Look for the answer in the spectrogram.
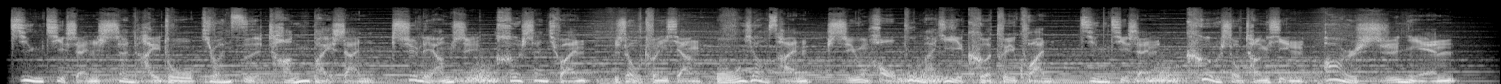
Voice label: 男 广告 山黑猪

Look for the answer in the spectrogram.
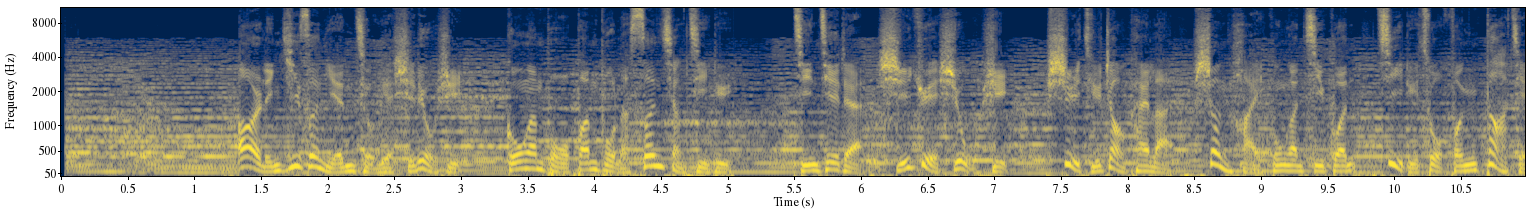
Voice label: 男 专题; 政府专题

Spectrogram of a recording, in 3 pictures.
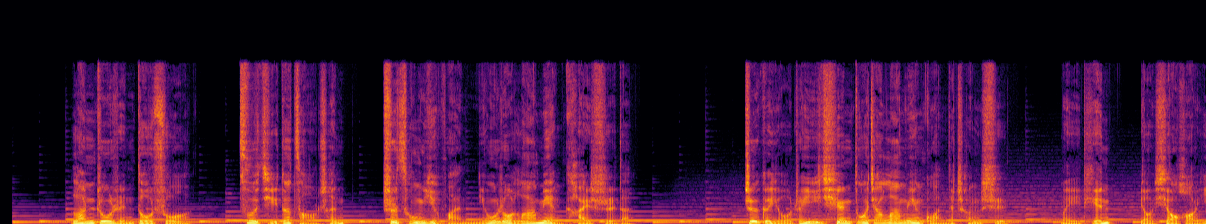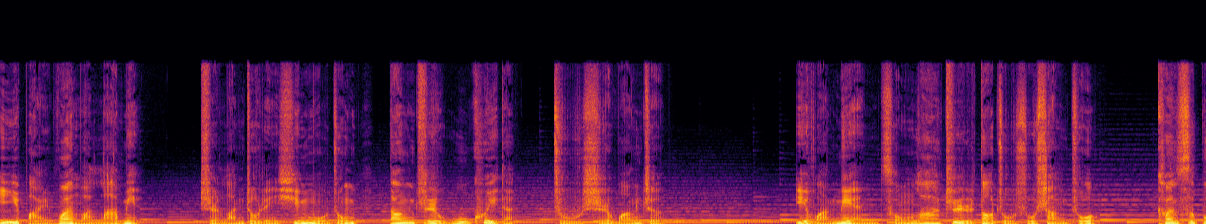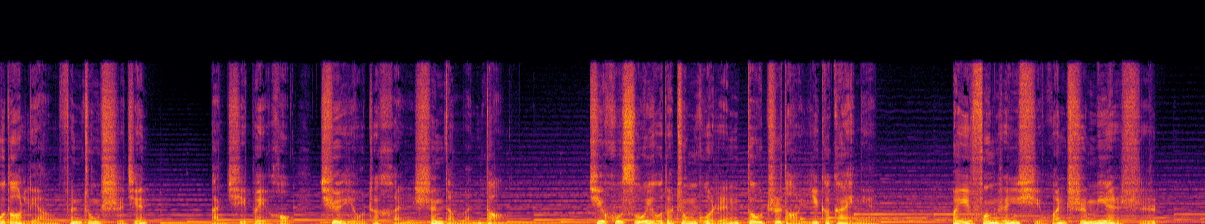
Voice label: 男 纪录片; 舌尖风格

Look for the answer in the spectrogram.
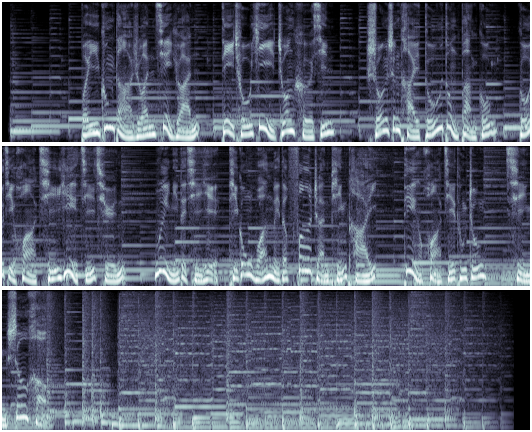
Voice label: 男4 彩铃; 北工大软件园

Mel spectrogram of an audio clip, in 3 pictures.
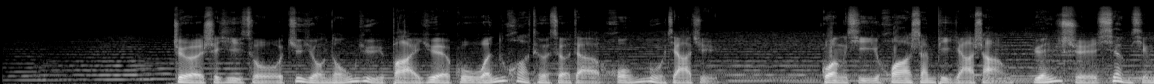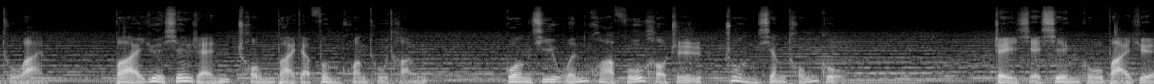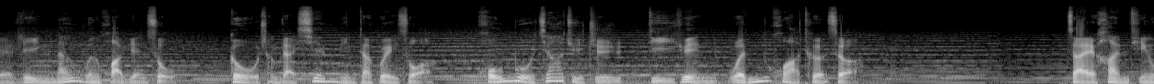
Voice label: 男95-纪录片-低沉讲述

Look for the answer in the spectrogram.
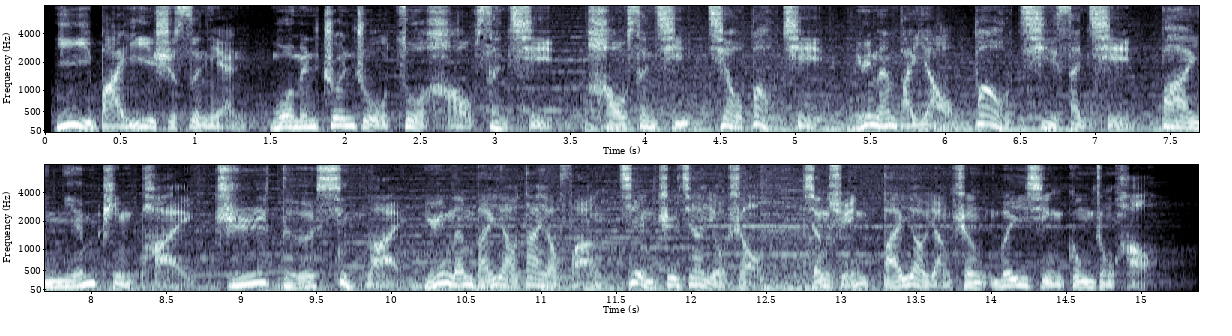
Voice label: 男 广告; 云南白药豹七三七节D

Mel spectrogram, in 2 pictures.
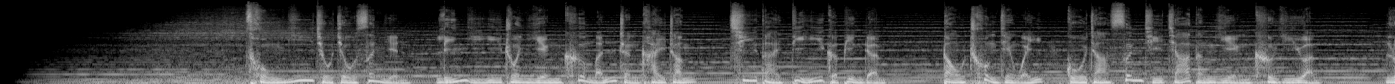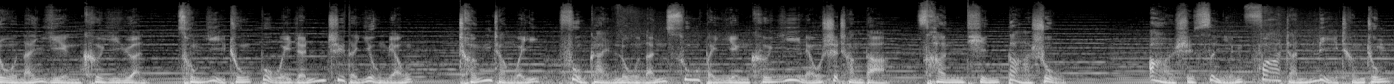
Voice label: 男, 专题

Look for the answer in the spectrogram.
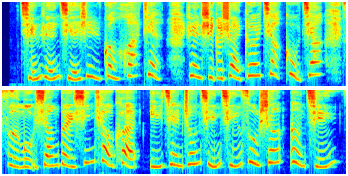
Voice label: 女-模仿-快板说辞; 唐伯虎

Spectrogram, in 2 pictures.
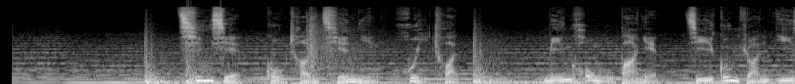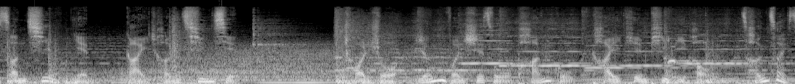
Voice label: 男 专题; 禾洋专题

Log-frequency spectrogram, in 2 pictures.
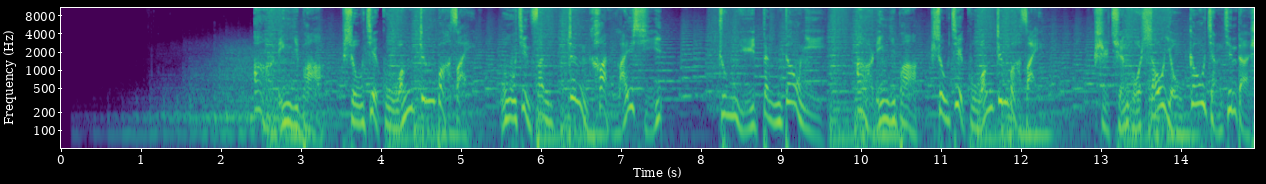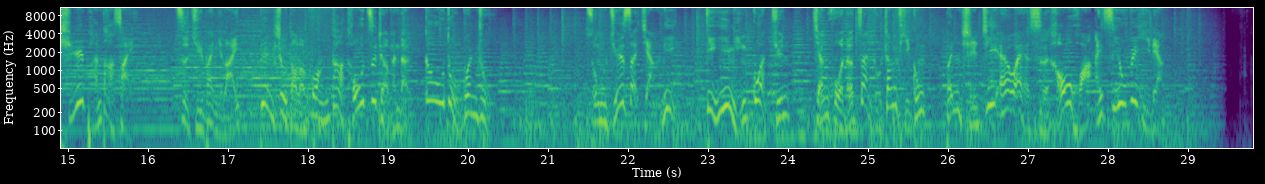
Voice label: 男 颁奖

